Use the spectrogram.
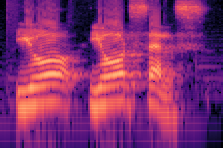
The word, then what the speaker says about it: yourselves: Similarly, this CLVES is pronounced cells. Just remember this word. Yourselves, yourselves.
